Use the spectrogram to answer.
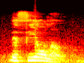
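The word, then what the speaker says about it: Micciolo: In May, a jury found Christopher Gregor, 32 years of age, guilty of aggravated manslaughter in the death of Corey Misiolo, that's the pronunciation, who prosecutors argue died from injuries sustained from chronic abuse.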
